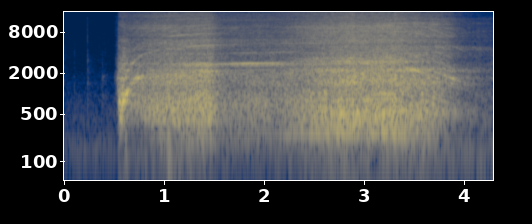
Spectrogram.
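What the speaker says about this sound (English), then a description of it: "Now we're going to blend this on medium until it's just nice and smooth." Blender running on medium speed mixing a runny homemade pumpkin pie filling, starting abruptly and holding a loud, steady whirring motor drone with a churning, slightly rising hum throughout.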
